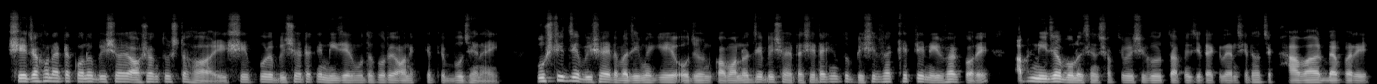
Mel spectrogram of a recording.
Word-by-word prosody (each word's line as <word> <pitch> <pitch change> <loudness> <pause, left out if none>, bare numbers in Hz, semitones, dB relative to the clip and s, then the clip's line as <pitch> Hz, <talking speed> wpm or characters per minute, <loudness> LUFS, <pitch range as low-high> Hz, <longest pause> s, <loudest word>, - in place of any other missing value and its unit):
সে 145 - +7
যখন 155 +2 +2
একটা 145 +1 -2
কোন 135 - +3 0.2
বিষয়ে 130 +1 +1
অসন্তুষ্ট 125 +2 -3
হয়। 80 -3 -1 0.2
সে - - -1
পুরো 120 -1 +1
বিষয়টাকে 120 +2 -2
নিজের 100 +1 0
মতো 100 0 -4
করে 105 0 0
অনেক 95 0 -6
ক্ষেত্রে - - -8
বুঝে 95 0 -2
নেয়। 75 0 -7 0.4
পুষ্টির 155 +5 +3
যে 165 - +6
বিষয়টা 120 0 +3
বা - - +6
জিমে 100 +2 +1
গিয়ে 105 0 +1
ওজন 95 +1 -1
কমানোর 95 +3 +1
যে 120 - +2
বিষয়টা। 105 -4 -2
সেটা 110 +2 +1
কিন্তু 130 +1 -5
বেশিরভাগ 125 +6 -2
ক্ষেত্রেই 140 -2 0
নির্ভর 100 +5 +2
করে। - - +2 0.4
আপনি 155 - -4
নিজেও 135 +1 +6
বলেছেন 95 -1 +1
সবচেয়ে 105 -1 -6
বেশি 95 +2 -4
গুরুত্ব 95 -1 -2
আপনি 90 - -6
যেটাকে 90 0 -3
দেন 90 - -1
সেটা - - -6
হচ্ছে 105 - -6
খাবার 100 +3 +4
ব্যাপারে 95 -1 +1
105 Hz, 200 wpm, -24 LUFS, 95-130 Hz, 0.4 s, সে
